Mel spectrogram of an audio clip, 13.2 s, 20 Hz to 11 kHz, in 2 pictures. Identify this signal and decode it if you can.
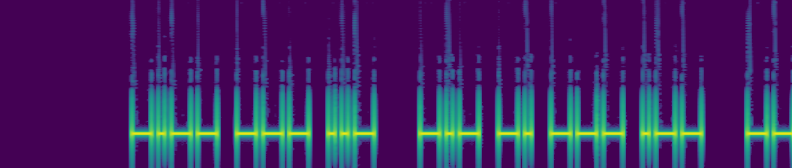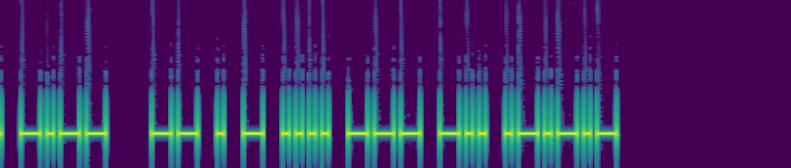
Morse code, heard as a keyed tone, about 22 wpm, 700 Hz. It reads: YOU KNOW MY METHOD.
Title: Sentences from Top 600 Words 22wpm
